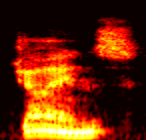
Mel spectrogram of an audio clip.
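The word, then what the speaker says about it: Jains: four the the giants i believe that's pronounced giants reacted to hinduism by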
